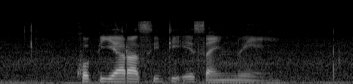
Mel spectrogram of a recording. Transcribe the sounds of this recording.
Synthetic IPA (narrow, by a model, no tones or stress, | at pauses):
kʰopijaɾasitʼiʔɪsainweːŋ̩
